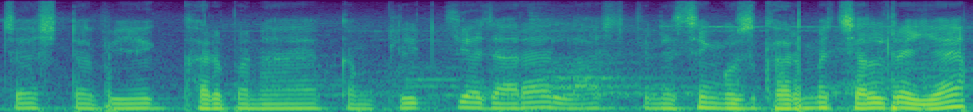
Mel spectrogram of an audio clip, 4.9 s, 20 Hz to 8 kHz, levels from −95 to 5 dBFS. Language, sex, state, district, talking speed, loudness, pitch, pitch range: Hindi, male, Bihar, East Champaran, 235 wpm, -16 LUFS, 125 Hz, 120-135 Hz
